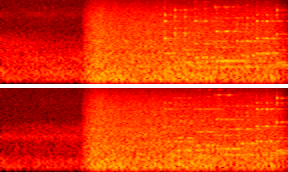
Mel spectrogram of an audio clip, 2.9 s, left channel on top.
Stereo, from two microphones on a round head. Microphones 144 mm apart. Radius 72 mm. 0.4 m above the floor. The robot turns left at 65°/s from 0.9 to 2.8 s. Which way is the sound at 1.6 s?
60° left.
